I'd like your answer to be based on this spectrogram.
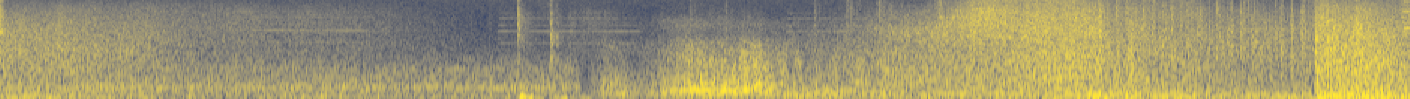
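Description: Warship guns firing in World of Warships, with a sharp distant boom followed by rolling, surf-like rumble and ocean ambience that swells louder toward the end.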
